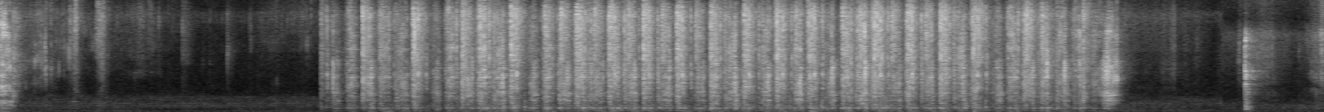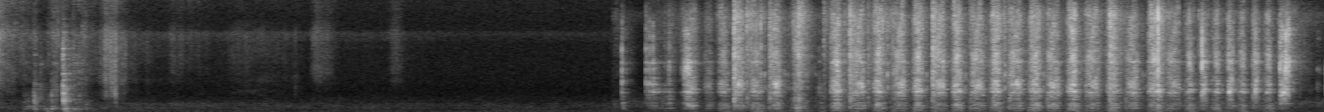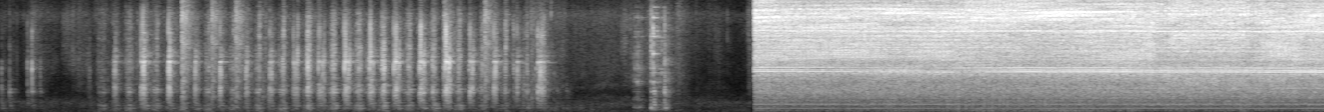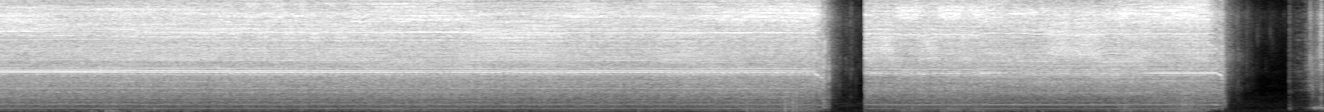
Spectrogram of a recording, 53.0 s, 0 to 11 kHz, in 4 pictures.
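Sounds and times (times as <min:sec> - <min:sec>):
hand tool rasping strokes: 0:03.2 - 0:11.2, 0:19.9 - 0:26.2, 0:27.4 - 0:32.0, 0:34.0 - 0:52.0
electric power tool running: 0:34.0 - 0:52.0.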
